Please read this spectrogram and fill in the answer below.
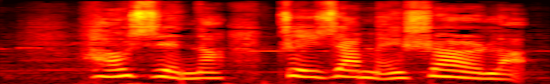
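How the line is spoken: Panting. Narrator (Chinese): 哥哥们喘着粗气说

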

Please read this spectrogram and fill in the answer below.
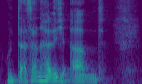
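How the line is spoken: Sigh. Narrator (German): seufzt Herr Schnurrhahn

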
